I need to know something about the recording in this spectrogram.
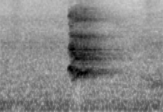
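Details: German Shepherd Dog at a pet shop in Kobe, Japan, giving a single short, sharp bark over a low background hum.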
